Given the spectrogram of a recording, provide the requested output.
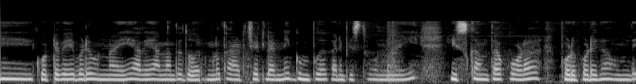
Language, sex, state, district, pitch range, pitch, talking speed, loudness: Telugu, female, Andhra Pradesh, Visakhapatnam, 225-240 Hz, 235 Hz, 160 wpm, -17 LUFS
